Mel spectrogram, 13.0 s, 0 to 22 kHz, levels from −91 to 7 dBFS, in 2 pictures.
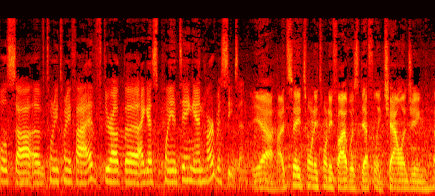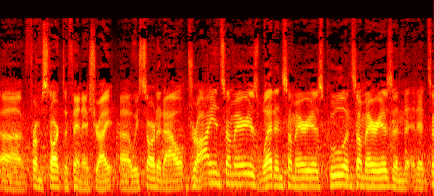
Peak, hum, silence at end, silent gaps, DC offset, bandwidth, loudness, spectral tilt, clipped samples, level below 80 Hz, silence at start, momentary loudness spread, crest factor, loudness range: -2 dBFS; none; 0 s; none; under 0.1%; 16 kHz; -18 LUFS; -3.5 dB/octave; under 0.1%; -54 dBFS; 0 s; 7 LU; 18 dB; 4 LU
